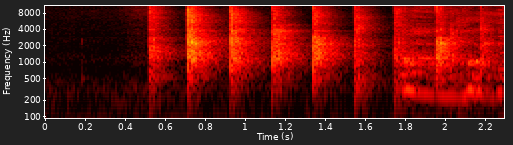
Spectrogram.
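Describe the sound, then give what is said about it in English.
Steady, rhythmic applause from a live studio audience: about eight sharp, evenly spaced claps in quick succession after a short quiet start, with a brief voice joining in toward the end. “Applause from the live studio audience.”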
